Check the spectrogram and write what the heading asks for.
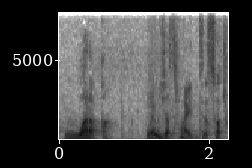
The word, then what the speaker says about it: ورقة: That's called waraqa. So can you pronounce it again?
